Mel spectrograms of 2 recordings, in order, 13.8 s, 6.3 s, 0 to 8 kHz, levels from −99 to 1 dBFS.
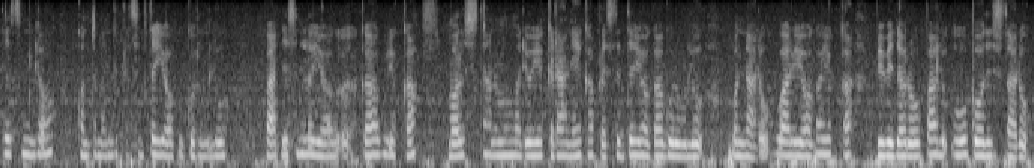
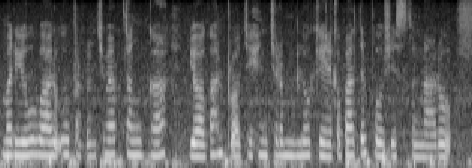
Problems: none marked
